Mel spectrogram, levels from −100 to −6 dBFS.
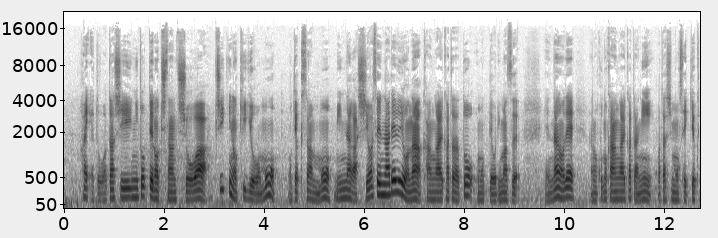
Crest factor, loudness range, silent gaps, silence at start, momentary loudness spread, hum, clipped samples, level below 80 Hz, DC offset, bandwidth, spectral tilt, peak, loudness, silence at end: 20 dB; 4 LU; none; 0 s; 12 LU; none; under 0.1%; -52 dBFS; under 0.1%; 17.5 kHz; -5.5 dB/octave; -4 dBFS; -25 LUFS; 0 s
